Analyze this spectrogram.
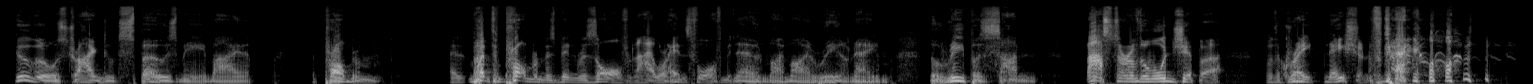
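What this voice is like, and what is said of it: Evil villain voice. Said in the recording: “in evil villain voice, evil villain voice.”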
